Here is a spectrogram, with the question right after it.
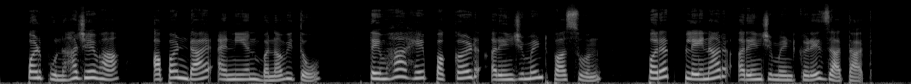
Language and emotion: Marathi, neutral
